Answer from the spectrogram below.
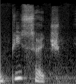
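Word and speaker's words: pisać: Правда, вот по-польски звучит этот глагол с ударением, который свойственен польскому языку «писач».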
